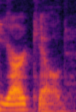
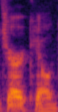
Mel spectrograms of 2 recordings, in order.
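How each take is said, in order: First: The name begins with a Y sound. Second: The name begins with an English J sound. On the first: "I never say Yarkeld" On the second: "with the J that you're used to in English"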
